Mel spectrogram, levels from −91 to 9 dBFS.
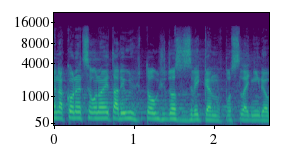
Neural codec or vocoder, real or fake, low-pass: none; real; 14.4 kHz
